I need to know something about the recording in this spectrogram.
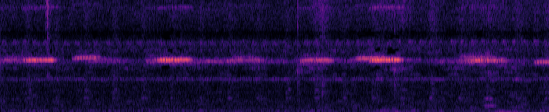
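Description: Faint high-pitched chirping in uneven pulses, with a few soft low thumps.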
